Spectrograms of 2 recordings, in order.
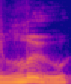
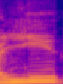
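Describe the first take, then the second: First: It is said with an English accent. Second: It is said with a French accent.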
